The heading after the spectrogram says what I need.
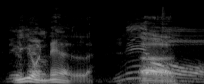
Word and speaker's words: Lionel: See, I say it right. Lionel.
